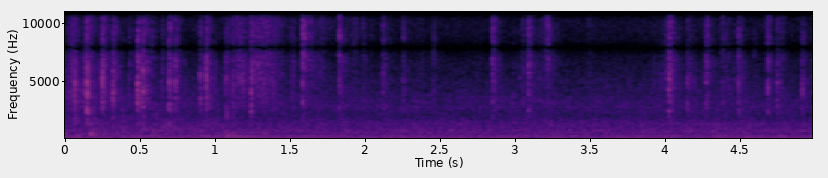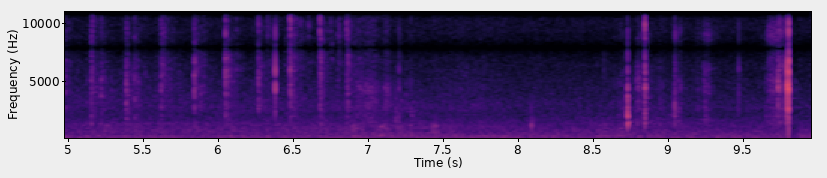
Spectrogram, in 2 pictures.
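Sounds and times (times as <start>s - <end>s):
dog claws clicking on floor: 0.0s - 7.4s.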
